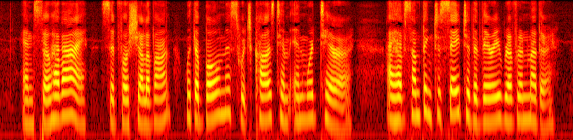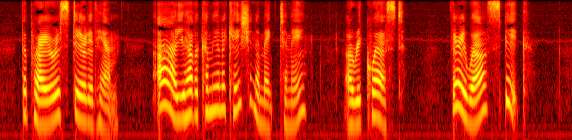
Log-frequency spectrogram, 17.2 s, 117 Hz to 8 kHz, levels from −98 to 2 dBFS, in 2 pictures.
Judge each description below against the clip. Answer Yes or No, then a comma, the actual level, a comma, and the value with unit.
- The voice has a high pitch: Yes, high, 215 Hz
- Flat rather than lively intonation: No, average, 4.1 semitones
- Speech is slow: No, average, 150 wpm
